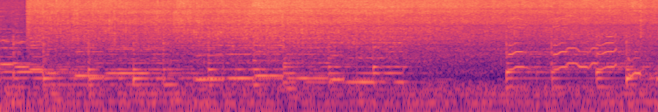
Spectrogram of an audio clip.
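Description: Frog pieces sizzling as they fry in hot oil in a steel wok, a loud steady hiss that sets in suddenly just after the start.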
